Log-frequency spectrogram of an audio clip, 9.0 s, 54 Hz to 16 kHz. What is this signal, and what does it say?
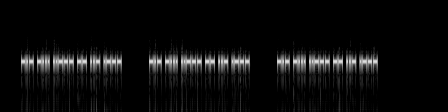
Morse code, heard as a keyed tone, about 46 wpm, 700 Hz. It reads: KB2MUJ KB2MUJ KB2MUJ
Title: USA Call Signs - 6 Characters - Repeated 3x - 45wpm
